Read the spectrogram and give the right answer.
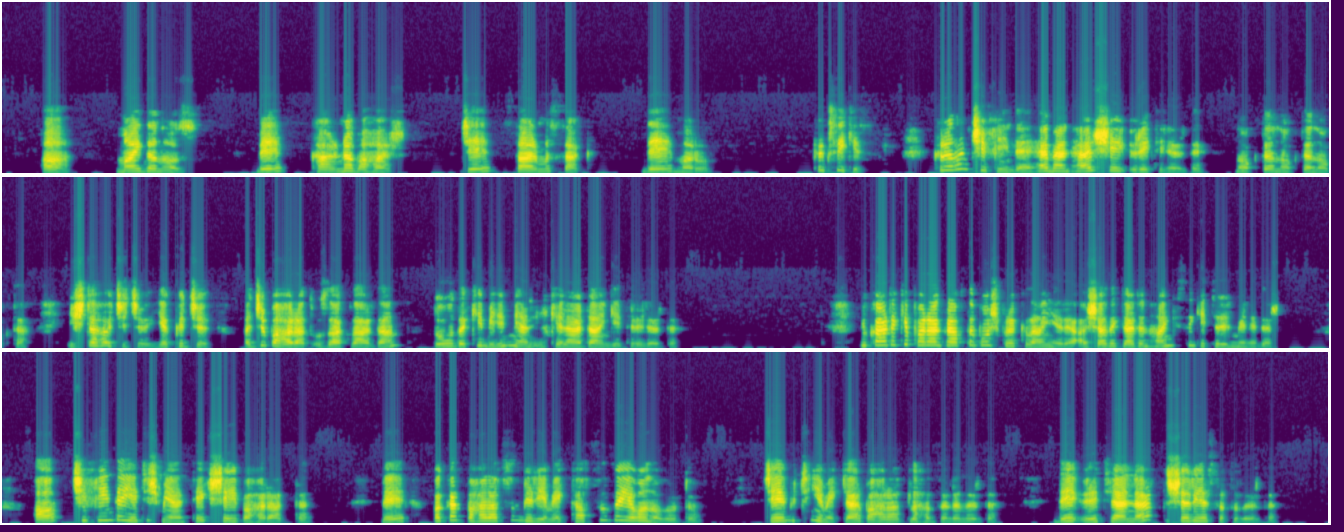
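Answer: A: Çiftliğinde yetişmeyen tek şey baharattı.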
